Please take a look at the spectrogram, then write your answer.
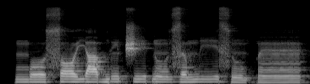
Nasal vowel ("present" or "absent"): present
